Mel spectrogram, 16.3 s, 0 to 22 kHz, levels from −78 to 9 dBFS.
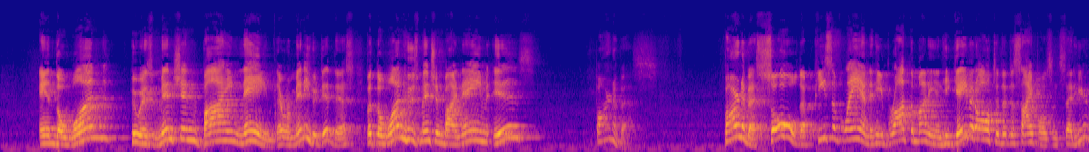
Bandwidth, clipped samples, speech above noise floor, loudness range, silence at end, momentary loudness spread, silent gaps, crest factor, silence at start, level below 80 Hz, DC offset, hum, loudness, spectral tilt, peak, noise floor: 15.5 kHz; under 0.1%; 34 dB; 6 LU; 0 s; 12 LU; none; 16 dB; 0.6 s; -52 dBFS; under 0.1%; none; -15 LUFS; -4.5 dB/octave; 0 dBFS; -49 dBFS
